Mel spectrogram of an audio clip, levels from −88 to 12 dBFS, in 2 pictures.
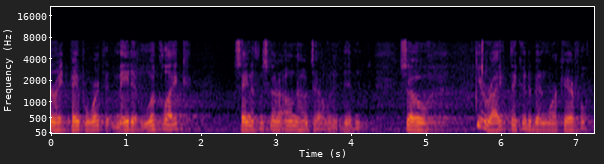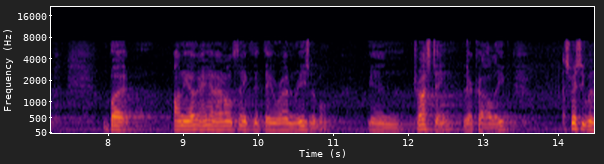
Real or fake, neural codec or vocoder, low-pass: fake; vocoder, 22.05 kHz, 80 mel bands, WaveNeXt; 7.2 kHz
